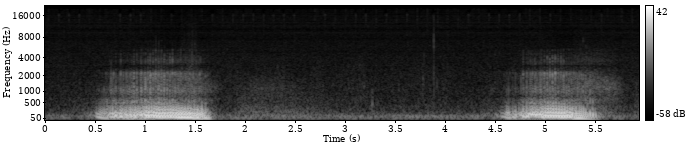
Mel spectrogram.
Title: #snoring #sleepnoises #snoringasmr #snoringsleepingsoundeffect #snoringsounds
